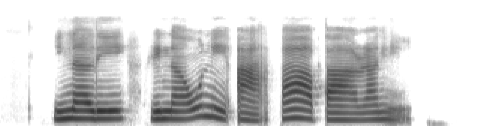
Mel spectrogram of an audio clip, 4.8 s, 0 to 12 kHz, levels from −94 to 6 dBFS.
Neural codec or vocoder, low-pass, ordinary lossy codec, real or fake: codec, 16 kHz, 2 kbps, X-Codec, HuBERT features, trained on balanced general audio; 7.2 kHz; MP3, 64 kbps; fake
